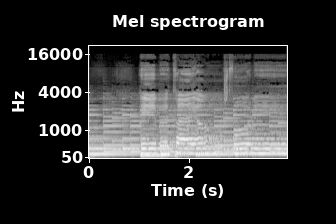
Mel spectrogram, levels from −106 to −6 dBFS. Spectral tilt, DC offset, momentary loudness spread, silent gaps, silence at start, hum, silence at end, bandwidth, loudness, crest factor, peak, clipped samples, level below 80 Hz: -7 dB/octave; under 0.1%; 5 LU; none; 0 s; none; 0 s; 11.5 kHz; -15 LUFS; 14 dB; -2 dBFS; under 0.1%; -52 dBFS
